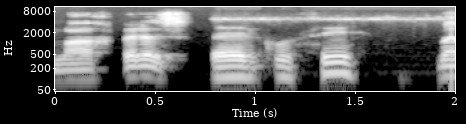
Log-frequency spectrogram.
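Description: A man's speaking voice in short phrases, with a steady high-pitched whine running beneath it.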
